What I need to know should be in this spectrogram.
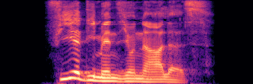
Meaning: inflection of vierdimensional: 1. strong/mixed nominative masculine singular 2. strong genitive/dative feminine singular 3. strong genitive plural
- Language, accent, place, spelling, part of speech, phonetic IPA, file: German, Germany, Berlin, vierdimensionaler, adjective, [ˈfiːɐ̯dimɛnzi̯oˌnaːlɐ], De-vierdimensionaler.ogg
